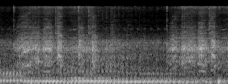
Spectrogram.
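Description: Yamaha Mio i 125 S scooter's single-cylinder four-stroke engine running just after being started, with a steady low note that settles into an evenly pulsing idle near the end.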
